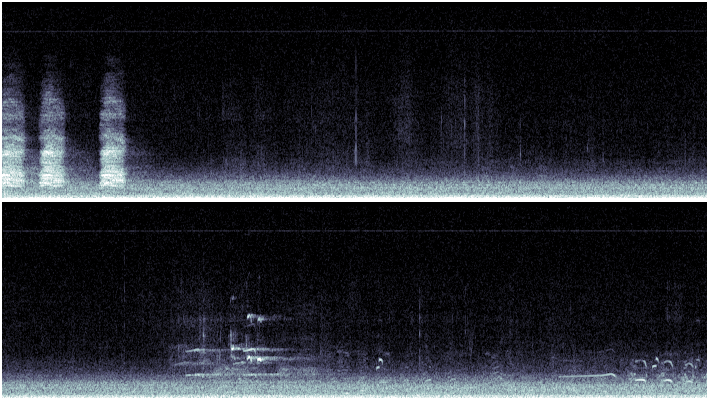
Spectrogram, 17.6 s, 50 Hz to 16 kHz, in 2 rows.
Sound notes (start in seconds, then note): 0.7 seagulls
